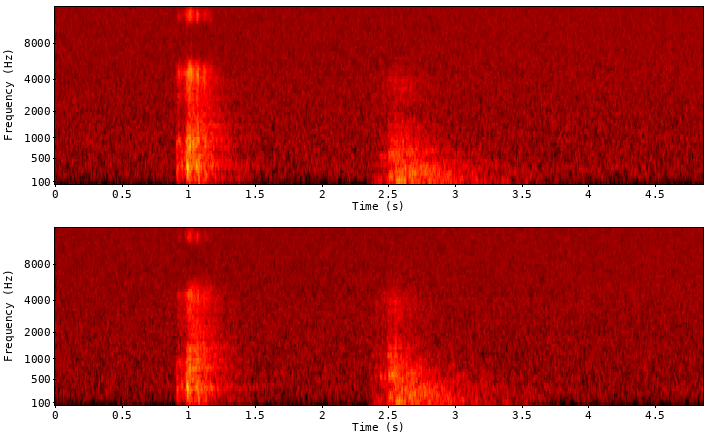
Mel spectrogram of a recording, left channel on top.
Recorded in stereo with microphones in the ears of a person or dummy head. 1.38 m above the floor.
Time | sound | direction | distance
0.9 | footsteps | 15° left (ahead or behind) | 2.5 m
2.4 | a whoosh | 40° right (ahead or behind) | 7.5 m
